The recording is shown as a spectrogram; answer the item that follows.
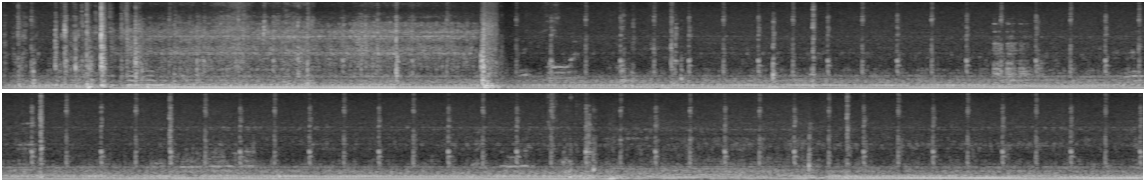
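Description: Land Rover engine running steadily, heard from inside the cabin, with scattered light clicks and rattles. There is a single sharp knock about five seconds in.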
